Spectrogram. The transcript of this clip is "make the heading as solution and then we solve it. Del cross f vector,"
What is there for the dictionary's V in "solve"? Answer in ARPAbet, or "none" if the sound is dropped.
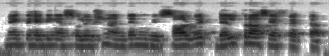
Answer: V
